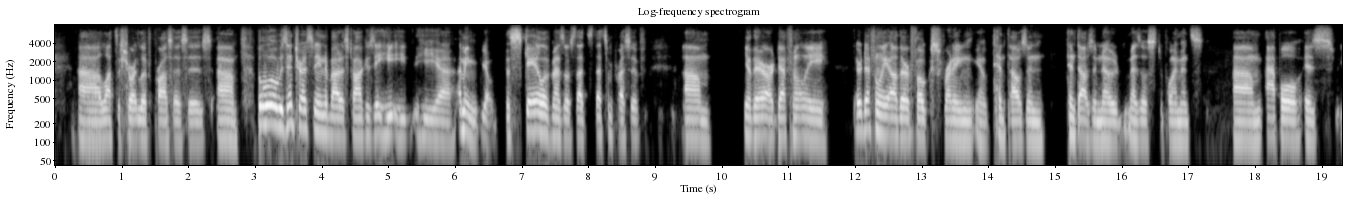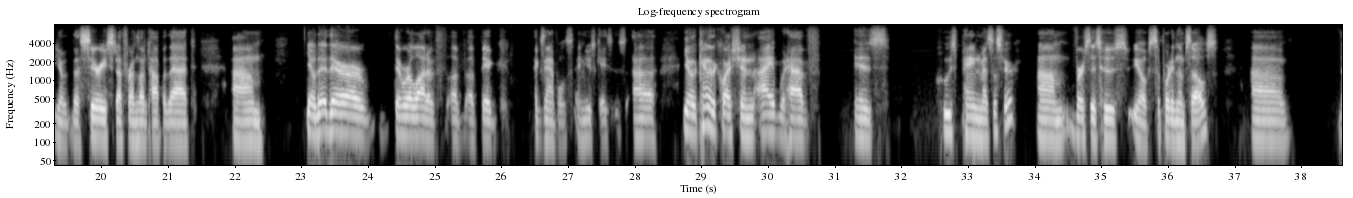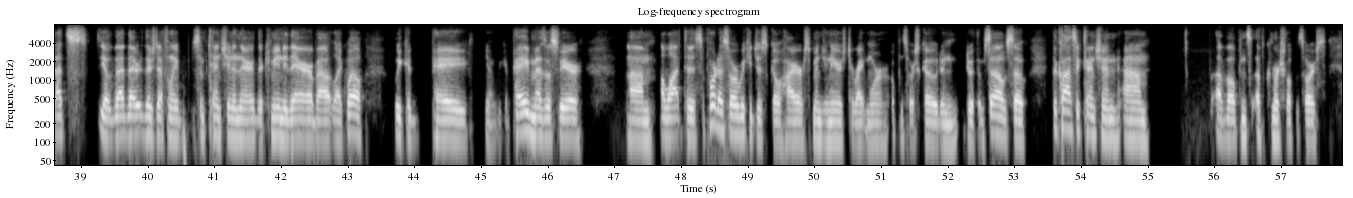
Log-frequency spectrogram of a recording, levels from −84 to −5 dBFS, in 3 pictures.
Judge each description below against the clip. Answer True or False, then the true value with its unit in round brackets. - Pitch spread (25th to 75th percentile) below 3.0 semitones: True (2.5 semitones)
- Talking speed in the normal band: True (170 wpm)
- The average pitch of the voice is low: True (115 Hz)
